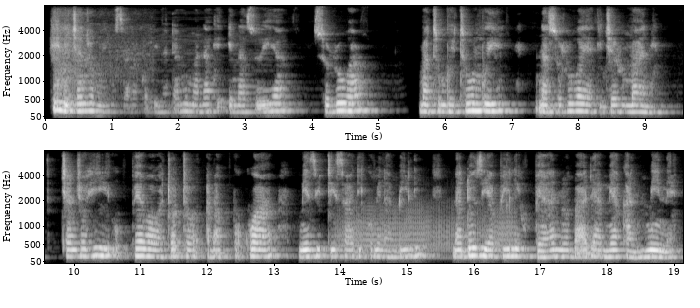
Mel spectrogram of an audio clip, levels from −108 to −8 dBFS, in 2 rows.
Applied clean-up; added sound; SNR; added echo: none; Brass instrument; 18 dB; reverberation time 0.4 s.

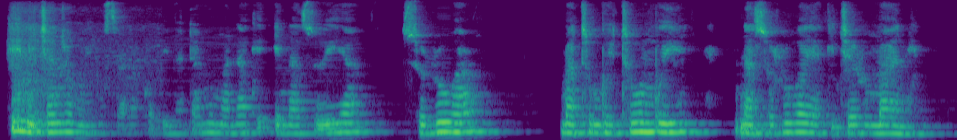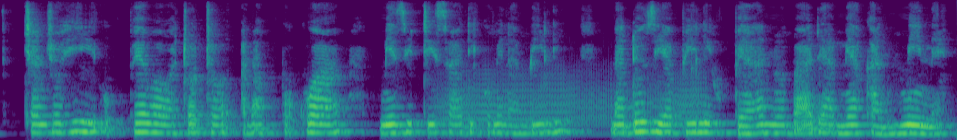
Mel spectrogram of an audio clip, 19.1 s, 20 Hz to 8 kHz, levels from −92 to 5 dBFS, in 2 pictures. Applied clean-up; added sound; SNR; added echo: neural separator model SepFormer DNS4.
